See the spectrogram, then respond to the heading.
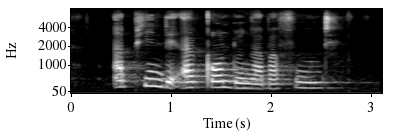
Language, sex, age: Zulu, female, 29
